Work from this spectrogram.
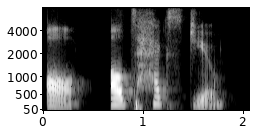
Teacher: a very unstressed all so it sounds like a dark L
